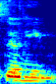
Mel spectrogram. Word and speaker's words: Thuney: Is that how you say his name? I believe it's Thuney.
